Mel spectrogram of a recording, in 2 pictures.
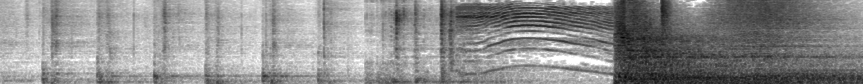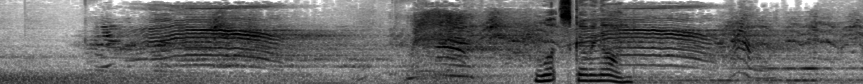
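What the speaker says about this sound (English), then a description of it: "The cats are alarming." Cats meow and yowl in The Cat Lady video game, with drawn-out rising and falling caterwauls that grow loud and overlapping after a series of soft taps, and a voice speaks briefly near the start.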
